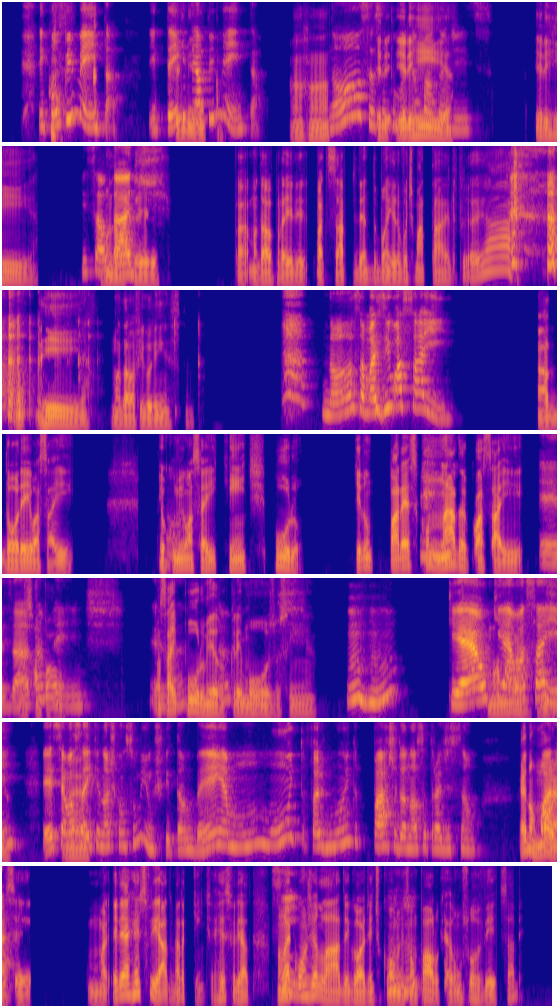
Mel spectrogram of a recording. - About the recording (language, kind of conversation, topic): Portuguese, podcast, Como vocês ensinam as crianças sobre as tradições?
- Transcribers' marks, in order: chuckle; tapping; laugh; unintelligible speech; other noise; chuckle; stressed: "muito"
